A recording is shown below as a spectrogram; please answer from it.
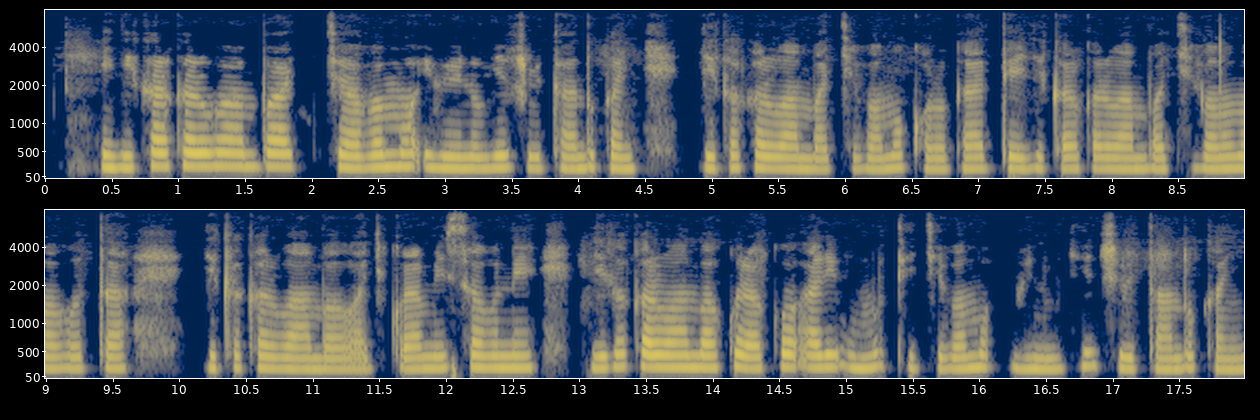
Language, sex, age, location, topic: Kinyarwanda, female, 18-24, Huye, health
